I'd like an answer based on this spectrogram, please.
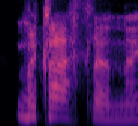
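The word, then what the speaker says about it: McLean: we are joined by Jade M CH am I pronouncing it right mclan yeah it's a Scottish pronunciation sorry um well she's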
